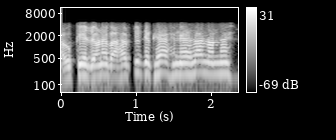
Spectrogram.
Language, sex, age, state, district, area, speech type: Odia, male, 60+, Odisha, Jharsuguda, rural, conversation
